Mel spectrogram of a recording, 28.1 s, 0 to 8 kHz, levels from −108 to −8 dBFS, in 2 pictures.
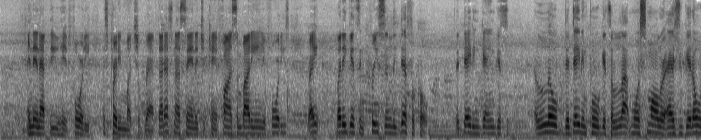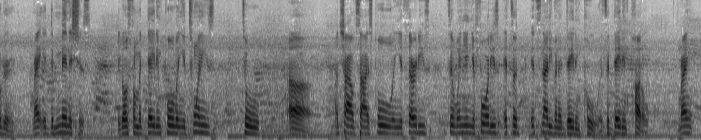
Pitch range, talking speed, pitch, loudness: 135-160 Hz, 185 wpm, 145 Hz, -20 LUFS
